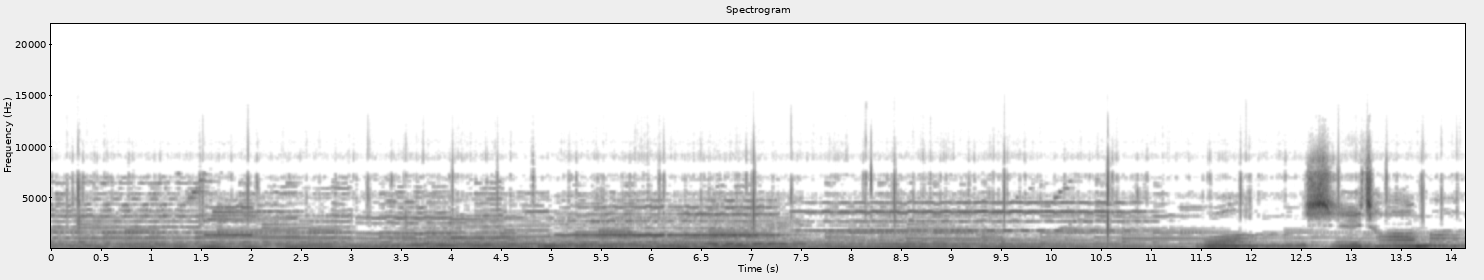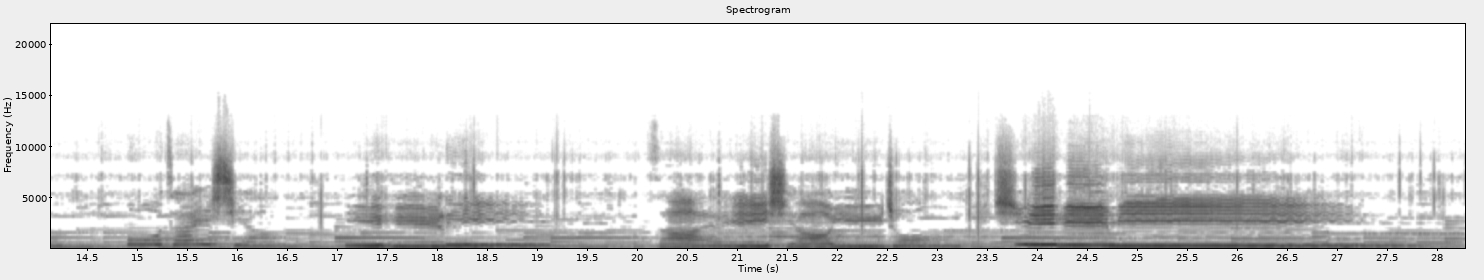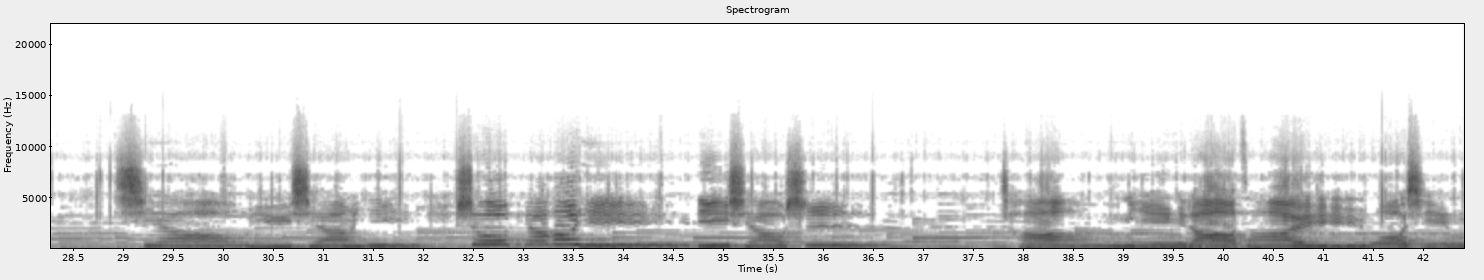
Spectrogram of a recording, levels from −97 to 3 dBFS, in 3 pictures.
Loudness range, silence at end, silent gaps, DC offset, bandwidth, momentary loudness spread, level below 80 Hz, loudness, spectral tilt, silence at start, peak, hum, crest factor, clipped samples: 12 LU; 0 s; none; under 0.1%; 11 kHz; 17 LU; -52 dBFS; -29 LUFS; -2.5 dB/octave; 0 s; -8 dBFS; none; 22 dB; under 0.1%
